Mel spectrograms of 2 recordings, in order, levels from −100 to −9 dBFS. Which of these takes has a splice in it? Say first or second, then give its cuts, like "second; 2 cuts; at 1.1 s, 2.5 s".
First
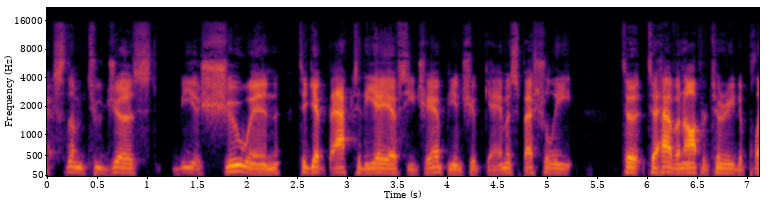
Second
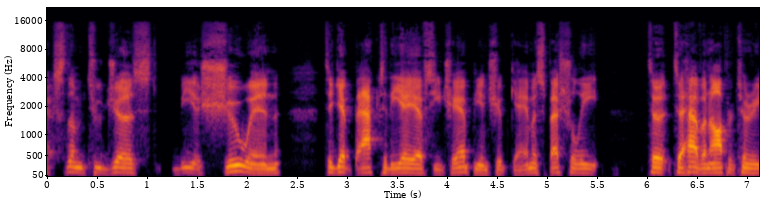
first; 1 cut; at 2.4 s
